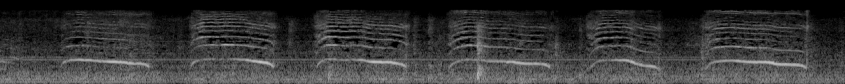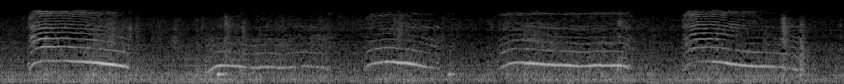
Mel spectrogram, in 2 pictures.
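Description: Kitten meowing over and over, about a dozen short, high-pitched meows, each rising and falling, about one a second.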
